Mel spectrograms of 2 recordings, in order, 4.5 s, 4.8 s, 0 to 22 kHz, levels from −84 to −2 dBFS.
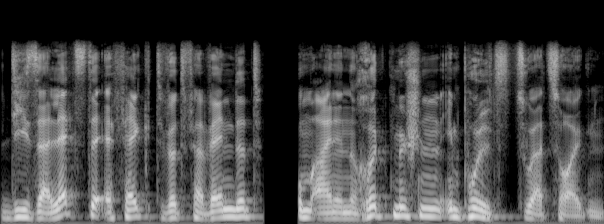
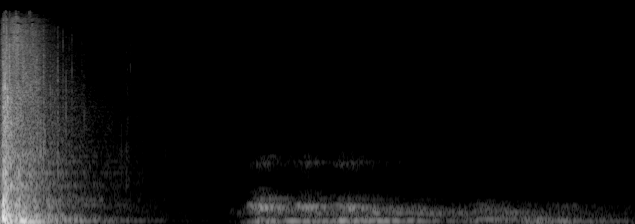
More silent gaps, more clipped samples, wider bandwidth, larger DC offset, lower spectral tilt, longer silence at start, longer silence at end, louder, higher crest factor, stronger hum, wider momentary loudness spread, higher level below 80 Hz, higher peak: first, 1.98-2.23 s vs none; neither; second, 10.5 kHz vs 18 kHz; first, 0.2% vs under 0.1%; about the same, -4.5 dB/octave vs -4.5 dB/octave; about the same, 0 s vs 0 s; second, 0 s vs 2.15 s; first, -19 LUFS vs -25 LUFS; second, 20 dB vs 26 dB; neither; second, 5 LU vs 26 LU; second, -60 dBFS vs -36 dBFS; first, 0 dBFS vs -4 dBFS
